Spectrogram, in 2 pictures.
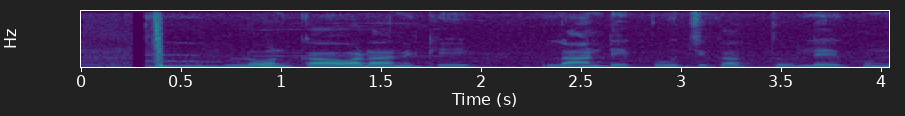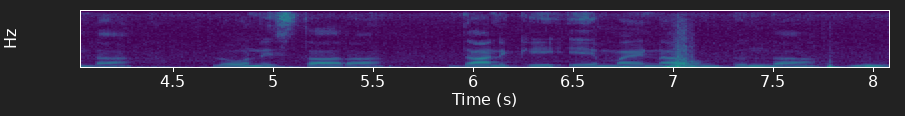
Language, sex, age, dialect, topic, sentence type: Telugu, male, 25-30, Telangana, banking, question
